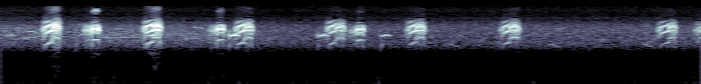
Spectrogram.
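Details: Little tern calls used as a lure: irregular, scratchy high kik and kee notes, some in quick pairs, separated by brief gaps, with a faint background hiss.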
